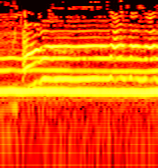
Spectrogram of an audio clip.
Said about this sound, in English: That sounds like a little, like, yip-yappy dog.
